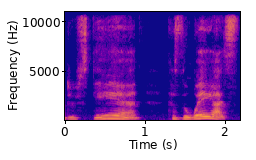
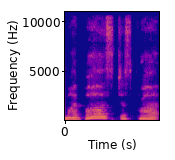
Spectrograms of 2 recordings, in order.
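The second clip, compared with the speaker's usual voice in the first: put-on whispering; 2 semitones higher, 5 dB quieter than usual. A speaker quotes a woman whispering from a bathroom, retelling a whisper. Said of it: "she's in the bathroom whispering".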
